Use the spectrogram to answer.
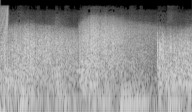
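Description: Rockets fired and exploding in a battle, a loud, dense, sustained roar of blasts that starts abruptly and swells in a couple of surges, with no voices over it.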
